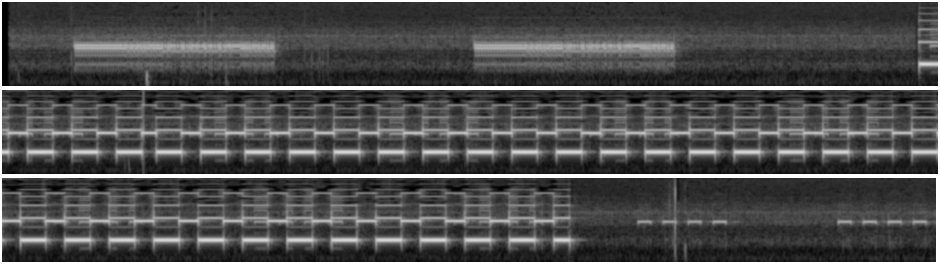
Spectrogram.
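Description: Midland weather alert radio sounding an alert through its speaker: two buzzy data bursts of about a second each (the SAME digital alert header), then its alarm beeping rapidly, about four beeps a second, for roughly seven and a half seconds. After the alarm stops near the end, short groups of higher beeps follow.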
